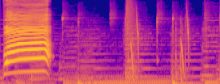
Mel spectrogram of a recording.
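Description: A high, child-like cartoon voice calls out a drawn-out 'ba!' for about half a second, then light background music carries on with short notes about twice a second.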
